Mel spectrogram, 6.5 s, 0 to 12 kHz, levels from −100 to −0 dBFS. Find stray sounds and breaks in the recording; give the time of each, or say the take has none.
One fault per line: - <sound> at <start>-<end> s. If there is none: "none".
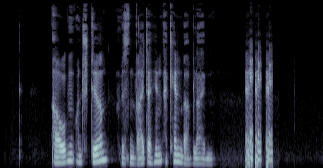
- laugh at 4.9-5.5 s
